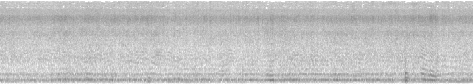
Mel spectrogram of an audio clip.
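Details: Many honey bees working an established Michigan hive in spring, first warm day, collecting tree-bud pollen; continuous layered buzzing hum with slight wavering pitch and a brief tap near the end.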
